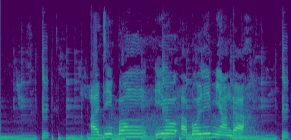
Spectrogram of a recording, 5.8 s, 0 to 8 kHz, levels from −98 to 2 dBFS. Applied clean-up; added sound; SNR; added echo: none; Bass guitar; 9 dB; none.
